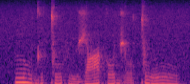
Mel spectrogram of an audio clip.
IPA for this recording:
n uː˥˧ d ɯ˨˦ ǀ u˨˦ f yː˩ ʒ ɑː˨˦ k o˨˦ d͡ʒ oː˩ ǀ u˥˧ ŋ uː˥˧

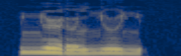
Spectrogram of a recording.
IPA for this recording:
ʎ ø ɾ ɯ l ʎ ɯ ʎ

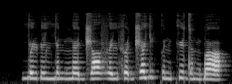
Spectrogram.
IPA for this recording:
j ʊ lʲ ɽ æ lʲ j ʌ n ŋ ɜ d͡ʒ ɑ v ɜ lʲ f ɔ d͡ʒ ʌ j i k ʊ n kʲ ɔ d ɒ n ɡ͡b ɒ

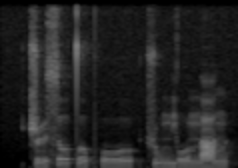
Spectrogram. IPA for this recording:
ʈ͡ʂ ɻ̩˧˥ s ɤ˥ t̪ ɤ˥ pʰ o˧˥ ʊ̯ | ʈ͡ʂ u˥˩ n̪ j o˧˥ ʊ̯ n̪ a˥ n

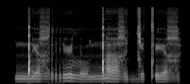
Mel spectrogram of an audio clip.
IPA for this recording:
ŋ͡ǃ ɪ ʁ r ʏ l o ŋ͡ǃ a ʁ ɟ e tʼ ɪ ʁ

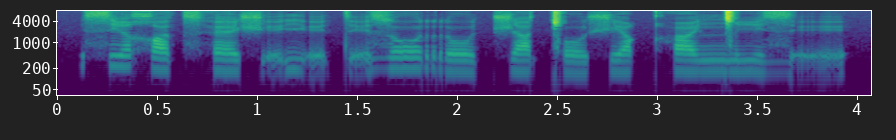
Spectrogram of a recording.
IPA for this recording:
s i˦ χ ʌ˨ t͡sʰ ɛ˨ ʃ ḛ˦ j ḛ˨ t ḛ˦ z o˦ r o˨ t͡ʃ a˦ ǀ o˨ ʃ e˦ qʰ e˦ ŋ͡ǀ i˦˨ z ḛ˦

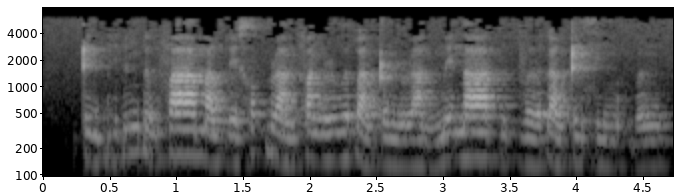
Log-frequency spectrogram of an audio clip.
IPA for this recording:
ʈ i˨˩˨ m ɓ i˨˩˨ ɗ ɨ˧ ŋ ɗ ə˨˩ w f aː˧ m a˨˩ w ɗ e˨˩˨ x ɔ˦˥ k̚ ɹ a˨˩˦ ŋ f a˧ ŋ ɹ u˧˥ ə̯ ɓ a˨˩˨ w ʈ o˨˩ ŋ ɹ a˨˩˨ n m e˧ n aː˧ k ɨ˨˩ p̚ v əː˨˩˦ ɗ a˨˩˦ w ʈ i˨˩ s i˨˩ m ə˨˩ k̚ w ə˧ ŋ

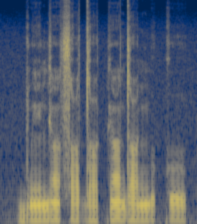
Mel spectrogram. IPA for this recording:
b w ẽ˩˥ ɡ ɛ̃˧ sˤ e˧ dˤ o˩ k ɛ̃˥ dˤ œ˧ ŋ ʊ˥˩ k ʊ˥˩

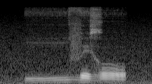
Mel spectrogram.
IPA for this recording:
iː v ɛ ɣ ɔ

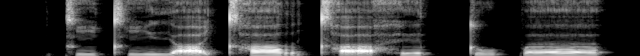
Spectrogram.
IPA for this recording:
c i˩ cʰ i˩ j a̰˩˧ cʰ a˩˧ r cʰ a̰˩˧˩ h ɪ˩˧ tː u˩˧ p ɜ˩˧˩

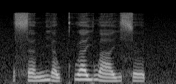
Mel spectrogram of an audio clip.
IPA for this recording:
s ɐ˨˥ n j ɐ˨˩ w kʷʰ aː˥ j w aː˨˧ j s ɵ˨ t̚

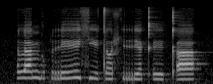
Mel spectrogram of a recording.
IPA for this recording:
l a ŋ ɡ ʌ p r eː sʲ eː t ʌː ɬ rʲ a kʼ eː kʼ a

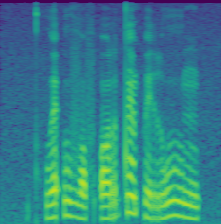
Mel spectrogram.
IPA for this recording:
kʷʰ ɛ˨˦ ʔ u˧ v ɔ˨ f ʔ ɔ˨ r t ɛ̃˦ p ɪ˨ r w u˦˨ ŋ

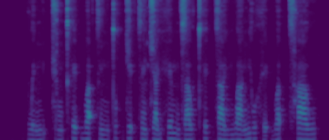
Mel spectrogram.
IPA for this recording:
p w e˨˩ ŋ i˨ ʔ t͡ɕ ɔ˨˩ ŋ kʰ e˦ ʔ b a˦ ʔ t͡s ĩ˨˩ ŋ t̪ o˦ k̚ ɕ e˦ ʔ t͡s ẽ˧ t͡ɕ a˧ j h e˥˧ m d͡z a˧ w t̪ʰ e˦ k̚ s a˧ j m w a˥˧ ŋ j u˥˧ h e˨ ʔ b a˦ t̚ t͡sʰ a˦ w

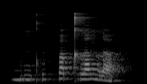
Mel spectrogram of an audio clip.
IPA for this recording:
b ɯ˧ ŋ pʰ ɯ˦˥ k̚ p a˥˩ p̚ kʰ l a˥˩ n l a˨˩ p̚

